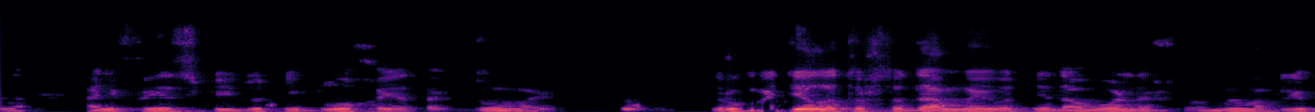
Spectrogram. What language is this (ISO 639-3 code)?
rus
